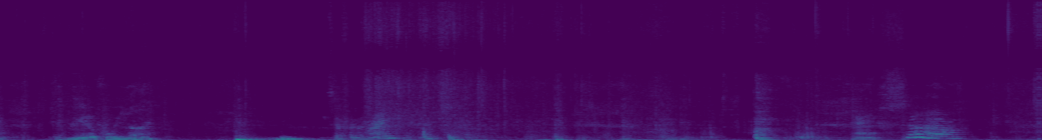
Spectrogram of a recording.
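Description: Indistinct low talk in a small room, with one sharp knock about two and a half seconds in, the loudest sound here.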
